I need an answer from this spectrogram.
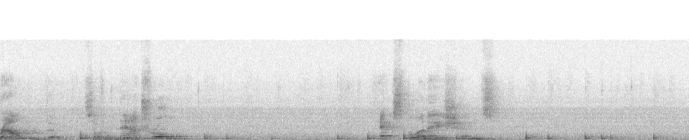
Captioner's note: marker clacks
